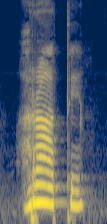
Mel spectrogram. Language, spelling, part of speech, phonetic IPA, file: Ukrainian, грати, verb / noun, [ˈɦrate], Uk-грати.ogg
- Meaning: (verb) 1. to play a musical instrument 2. to play 3. to participate in a game 4. to be in motion all the time, to make quick moves 5. to not take something seriously 6. to effervesce 7. to glimmer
